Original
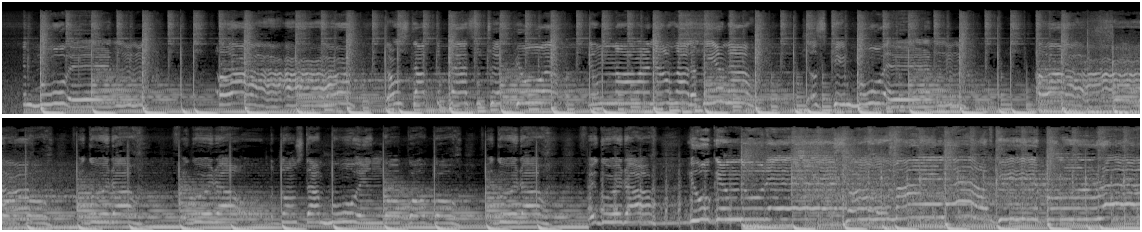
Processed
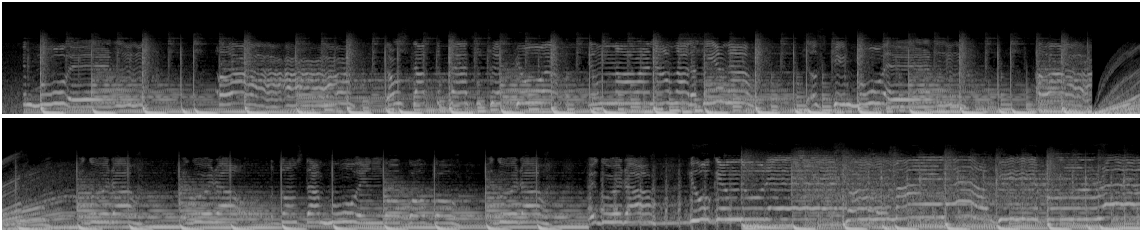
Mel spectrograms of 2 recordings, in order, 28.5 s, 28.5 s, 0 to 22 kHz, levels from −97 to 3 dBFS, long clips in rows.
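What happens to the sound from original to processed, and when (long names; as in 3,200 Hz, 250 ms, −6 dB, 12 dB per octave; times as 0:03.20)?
0:04.04–0:04.62: notch filter 700 Hz, Q 7.8
0:13.62: tape start 1.36 s
whole clip: inverse Chebyshev low-pass filter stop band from 9,500 Hz, stop band 50 dB; tilt shelving filter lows +4 dB, about 760 Hz; level −6 dB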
